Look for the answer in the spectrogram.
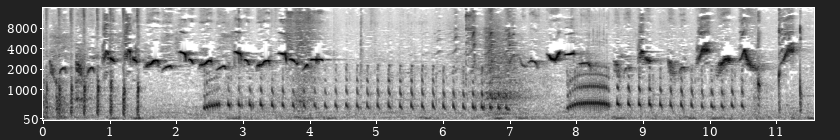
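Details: Chinese hwamei with puffed-out belly singing in the 'khiển khách' style: loud varied phrases of upward-slurred whistles, then long runs of rapid repeated low chattering notes, and a rich rolling burst near the end.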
